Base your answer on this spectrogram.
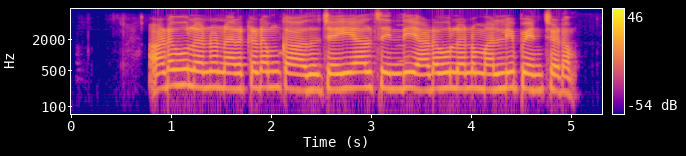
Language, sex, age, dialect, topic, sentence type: Telugu, female, 31-35, Telangana, agriculture, statement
